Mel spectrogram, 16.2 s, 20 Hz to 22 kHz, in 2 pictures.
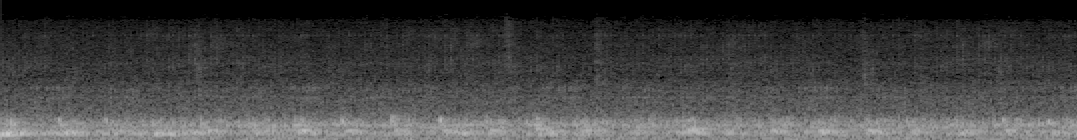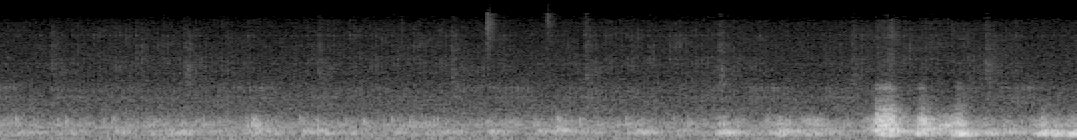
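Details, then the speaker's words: At 29 weeks of pregnancy, during hospital monitoring for contractions: muffled rhythmic whooshing of the fetal heartbeat on the fetal heart monitor, with a louder thump from fetal movement. "they put the contraction monitor and then they put the monitor that you hear the baby's heartbeat"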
